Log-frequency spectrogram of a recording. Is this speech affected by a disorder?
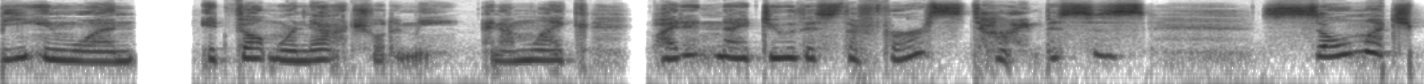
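No.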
